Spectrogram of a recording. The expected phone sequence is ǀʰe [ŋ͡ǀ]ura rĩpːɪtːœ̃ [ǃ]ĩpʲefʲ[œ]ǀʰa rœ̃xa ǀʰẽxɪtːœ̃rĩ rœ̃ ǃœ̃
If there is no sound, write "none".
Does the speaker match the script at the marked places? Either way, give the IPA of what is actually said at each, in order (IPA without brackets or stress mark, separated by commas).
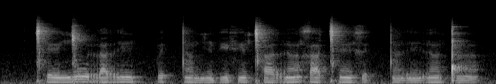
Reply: ŋ͡ǀ, ɡ, œ̃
